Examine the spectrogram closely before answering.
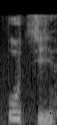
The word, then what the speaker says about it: outil: Le mot suivant, c'est le mot outil. Alors, outil, première syllabe, ou, très facile, O-U, mais deuxième syllabe, T-I-L. On a une lettre muette, le L muet.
